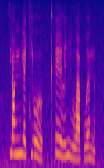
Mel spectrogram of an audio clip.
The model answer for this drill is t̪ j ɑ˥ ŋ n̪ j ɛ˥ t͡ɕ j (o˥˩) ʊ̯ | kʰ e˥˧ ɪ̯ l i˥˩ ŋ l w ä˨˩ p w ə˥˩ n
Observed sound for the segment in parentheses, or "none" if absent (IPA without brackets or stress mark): o˥˩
